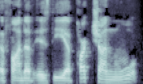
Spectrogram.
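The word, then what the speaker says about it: Park Chan-wook: of is the uh park chan wook or park chun uk i'm told is the correct pronunciation this film jsa for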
